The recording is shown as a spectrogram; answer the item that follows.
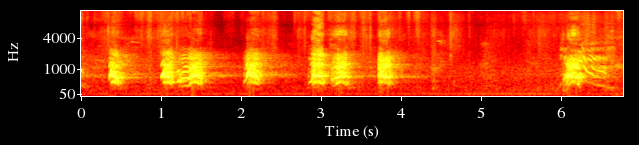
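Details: Dog barking during distraction training at a dog school: a few loud, rough barks spaced under a second apart, a pause, then one final bark.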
